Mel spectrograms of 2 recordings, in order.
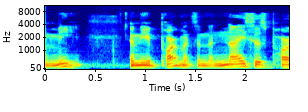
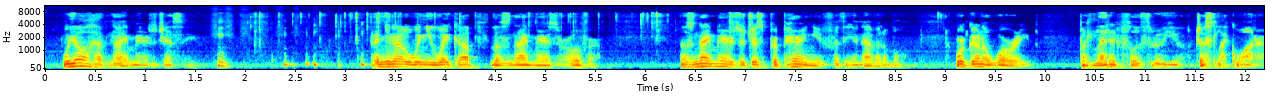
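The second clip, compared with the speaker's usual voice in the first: seductive, coaxing voice. A doctor answering someone who has nightmares about dying, seductive voice. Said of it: "now it sounds like you're trying to seduce me".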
